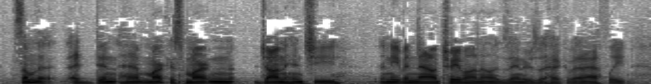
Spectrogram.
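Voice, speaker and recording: A man's fairly low-pitched voice at a moderate pace with fairly even intonation, an ordinary speaking voice. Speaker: strength and conditioning coach. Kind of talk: casual chat.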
